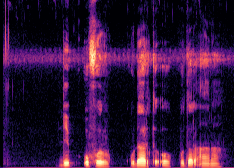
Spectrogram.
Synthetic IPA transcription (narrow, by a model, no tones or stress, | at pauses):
d̪ɪb | ʊfʊɾ | kʊdaːɾt̪ɔ̰ʔɔkʊd̪ɐ̰ɾa̰ːnaː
